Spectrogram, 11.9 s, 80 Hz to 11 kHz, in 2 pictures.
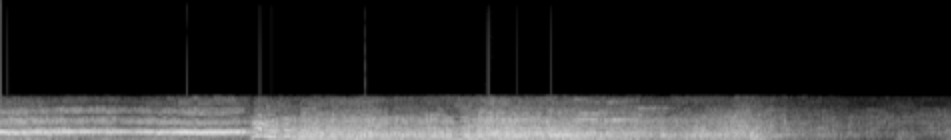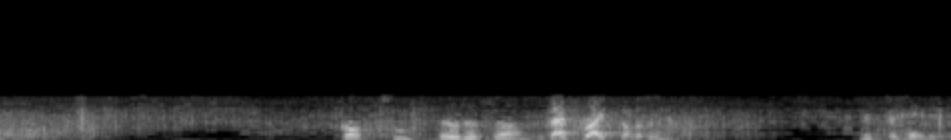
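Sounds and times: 
harsh broad rushing roar of a Daimler car driving fast downhill: 0.0s - 6.2s
Daimler car engine whine driving fast downhill at night on a slippery road: 0.0s - 8.1s
speech: 8.7s - 10.4s, 11.3s - 11.8s.

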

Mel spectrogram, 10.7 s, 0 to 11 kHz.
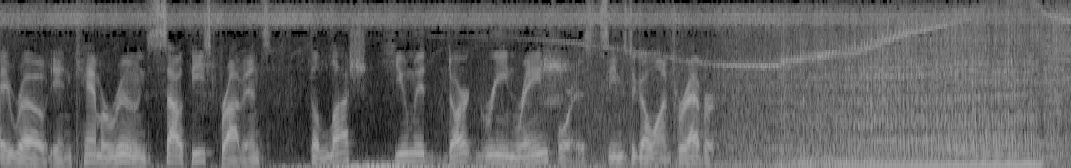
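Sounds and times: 
speech: 0.0s - 7.9s
heavy logging truck engine driving past on a road: 3.0s - 10.7s.

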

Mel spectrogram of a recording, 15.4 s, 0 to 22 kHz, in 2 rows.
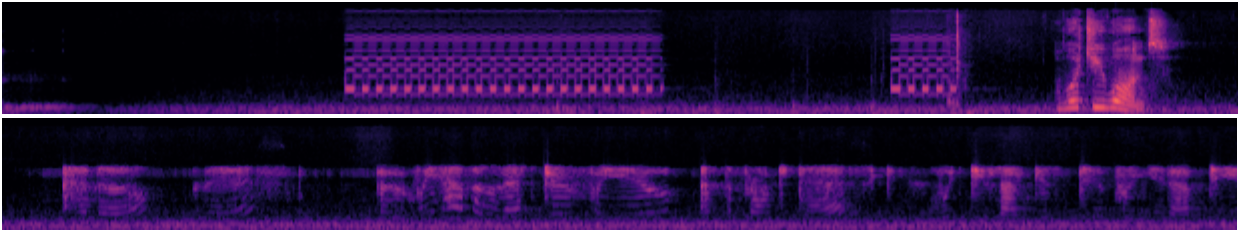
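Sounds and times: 
low hum: 0.4s - 15.4s
old-style telephone bell ringing in rapid trilling bursts: 2.1s - 4.2s, 5.5s - 6.1s
speech: 6.6s - 7.3s.

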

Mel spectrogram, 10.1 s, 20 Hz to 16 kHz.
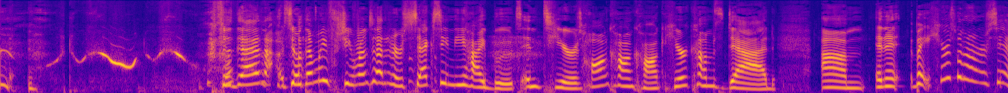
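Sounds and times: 
speech: 0.0s - 0.6s, 2.2s - 10.0s
person whistling a short wavering tune: 0.4s - 2.0s
laughter: 2.0s - 6.5s.

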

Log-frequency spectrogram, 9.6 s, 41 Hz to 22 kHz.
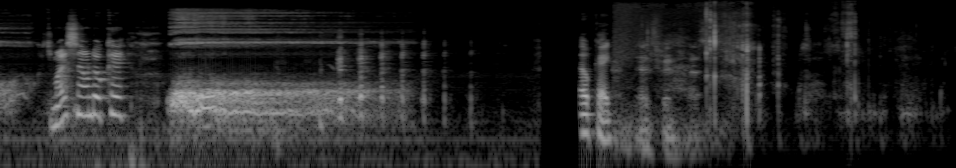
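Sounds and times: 
speech: 0.5s - 3.6s, 5.8s - 7.2s
laughter: 2.7s - 4.8s
person eating something crisp: 6.9s - 9.5s.

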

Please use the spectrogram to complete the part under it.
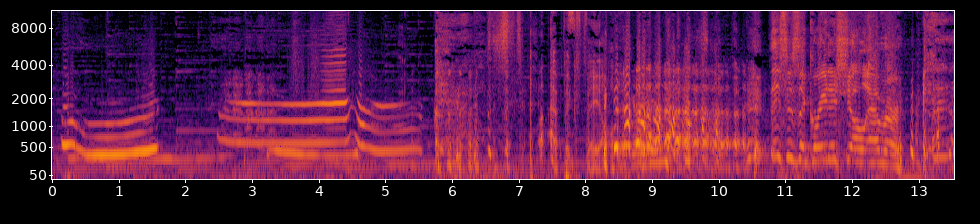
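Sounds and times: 
speech: 0.2s - 0.7s, 8.1s - 13.5s
person imitating a whale call with wavering moans: 0.2s - 1.9s, 2.5s - 5.6s
laughter: 5.7s - 10.8s, 12.7s - 13.5s.

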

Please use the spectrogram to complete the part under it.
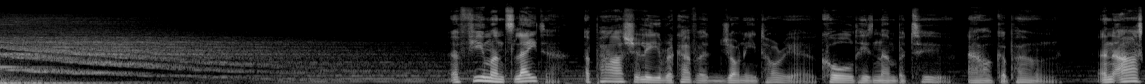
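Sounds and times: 
police car siren wailing: 0.0s - 4.0s
speech: 4.5s - 11.4s.

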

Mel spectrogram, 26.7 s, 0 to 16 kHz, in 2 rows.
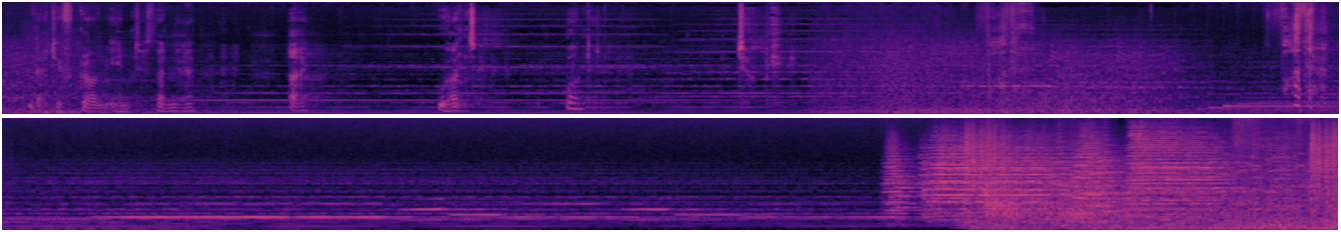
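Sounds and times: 
speech: 0.3s - 2.1s, 2.9s - 3.2s, 4.4s - 4.9s, 5.6s - 6.1s
soft sustained orchestral tones: 5.5s - 26.7s
loud booming sci-fi space battle explosion with crackling rumble: 23.0s - 26.7s.

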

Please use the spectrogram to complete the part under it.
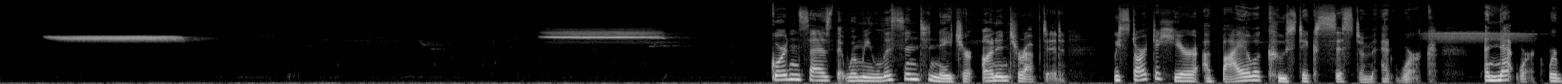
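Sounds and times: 
thrush singing long pure whistled notes: 0.4s - 7.8s, 14.0s - 15.6s
speech: 7.7s - 15.6s.

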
